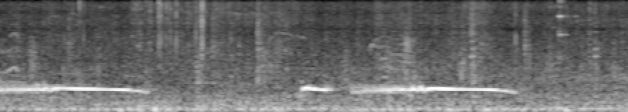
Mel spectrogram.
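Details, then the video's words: Young, very tame Barbary dove being friendly: two long, even, low-pitched coos, each about a second long, separated by a brief pause and a short note, in a quiet setting. "Vadas őszes kacagó fiatal barátkozik"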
